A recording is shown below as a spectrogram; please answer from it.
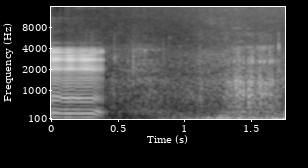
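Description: A sheep gives a single loud, close bleat with a wavering tremolo that ends abruptly, followed by low rumbling background noise and faint voices.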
